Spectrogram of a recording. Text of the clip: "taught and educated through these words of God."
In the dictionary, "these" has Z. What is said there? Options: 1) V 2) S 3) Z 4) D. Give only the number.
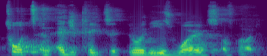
3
